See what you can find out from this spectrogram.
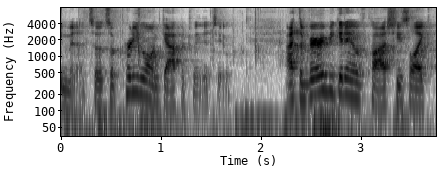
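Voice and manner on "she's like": usual speaking voice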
